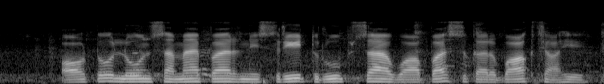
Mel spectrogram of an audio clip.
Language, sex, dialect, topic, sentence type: Maithili, male, Southern/Standard, banking, statement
